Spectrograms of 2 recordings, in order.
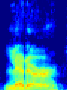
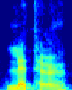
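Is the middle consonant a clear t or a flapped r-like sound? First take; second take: flap; clear t. First: The middle consonant is a quick r-like flap. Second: The middle consonant is a clear t sound. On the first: "if I change t for r" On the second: "if I change t for r"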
